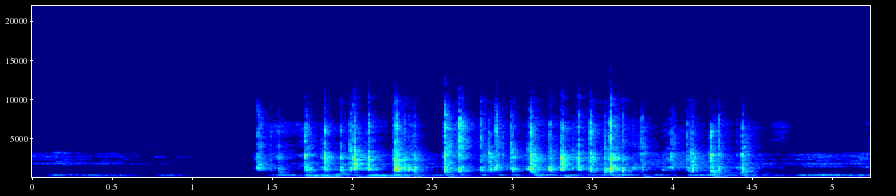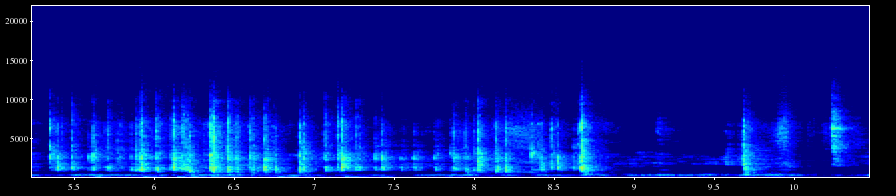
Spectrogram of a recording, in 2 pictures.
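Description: Rapid typing on a computer keyboard, in two runs of about three seconds each with a short pause between them, and a few single key clicks near the end.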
